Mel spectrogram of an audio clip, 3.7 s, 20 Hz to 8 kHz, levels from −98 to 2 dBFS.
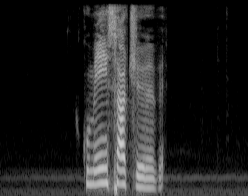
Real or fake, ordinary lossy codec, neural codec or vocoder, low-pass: fake; AAC, 48 kbps; vocoder, 44.1 kHz, 80 mel bands, Vocos; 7.2 kHz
